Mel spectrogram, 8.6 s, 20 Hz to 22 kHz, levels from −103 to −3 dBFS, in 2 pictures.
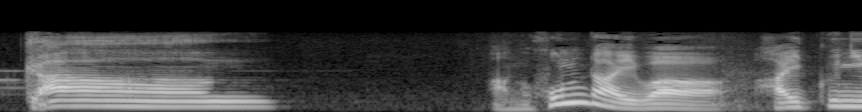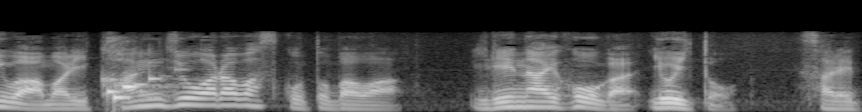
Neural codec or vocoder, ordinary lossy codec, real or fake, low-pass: none; none; real; none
